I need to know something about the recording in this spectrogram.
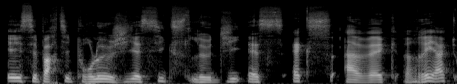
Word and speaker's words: JSX: donc JSX comme ça JSX on va le prononcer à la française et ça veut dire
